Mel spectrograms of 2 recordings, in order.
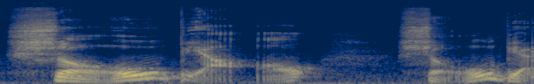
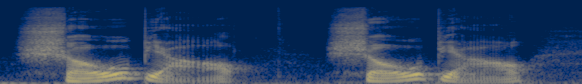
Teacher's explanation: we pronounce the first third tone of the pair as just a rising tone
